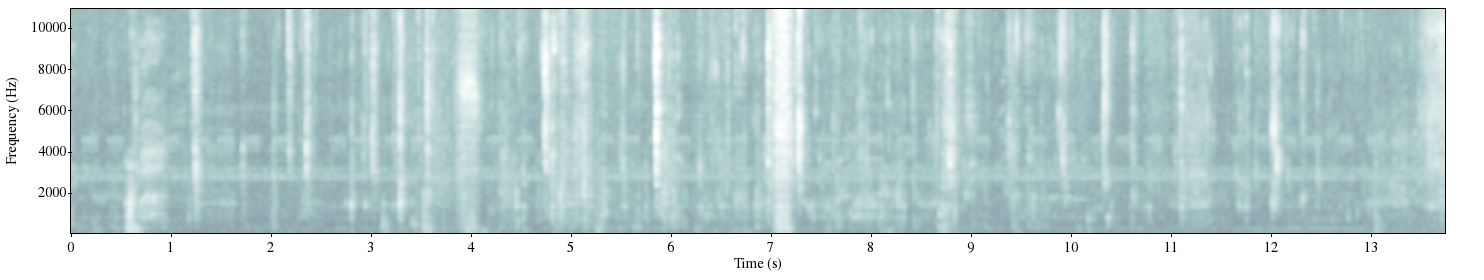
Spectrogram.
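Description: Two people eating rice and chicken curry with their hands: irregular chewing and lip-smacking clicks, with a few louder smacks about a second in and again about seven seconds in.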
